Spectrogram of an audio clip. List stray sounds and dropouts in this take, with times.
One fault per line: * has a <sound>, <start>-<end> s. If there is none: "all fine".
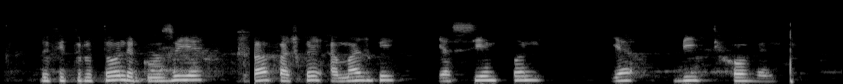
* has a dropout, 2.5-2.5 s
